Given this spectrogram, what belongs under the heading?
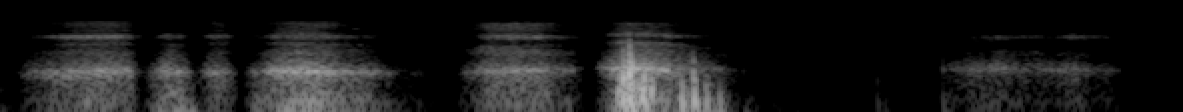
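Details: Person with yet another cold: several gasping, whistly in-breaths building up, then a forceful wet sneeze and a soft follow-up breath, amid non-stop sneezes with sniffing and slight coughing; sneeze build-up.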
